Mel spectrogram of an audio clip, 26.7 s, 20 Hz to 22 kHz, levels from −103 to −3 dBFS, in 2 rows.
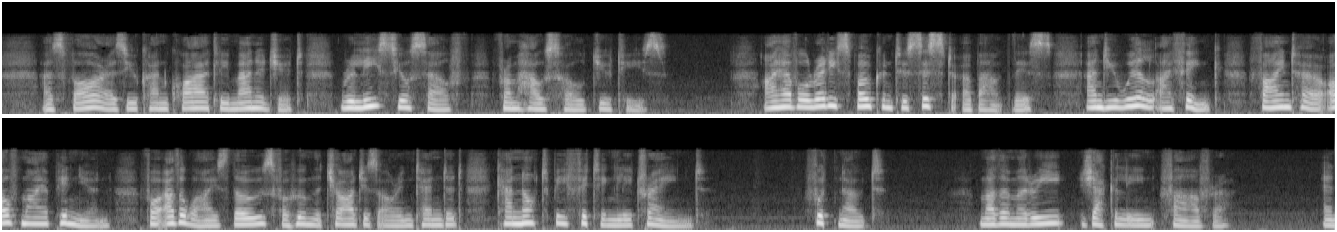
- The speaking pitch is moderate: Yes, medium, 175 Hz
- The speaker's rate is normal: No, slow, 100 wpm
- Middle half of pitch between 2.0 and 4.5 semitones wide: No, average, 5.0 semitones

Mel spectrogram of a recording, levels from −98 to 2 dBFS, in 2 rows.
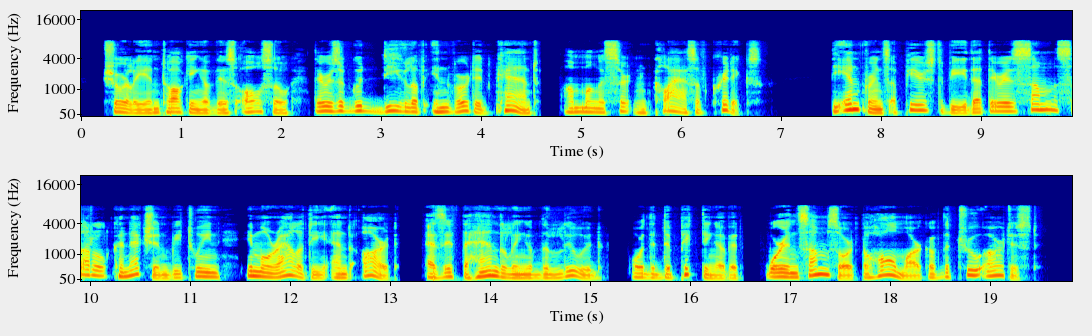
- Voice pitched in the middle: No, low, 115 Hz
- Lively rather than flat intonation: Yes, wide, 7.2 semitones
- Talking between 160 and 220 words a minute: Yes, average, 175 wpm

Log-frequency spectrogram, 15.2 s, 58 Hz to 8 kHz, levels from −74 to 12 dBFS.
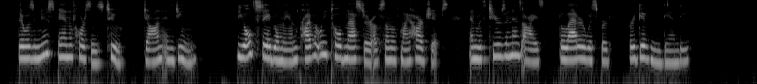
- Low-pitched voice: No, very high, 250 Hz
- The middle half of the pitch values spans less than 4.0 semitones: Yes, average, 3.1 semitones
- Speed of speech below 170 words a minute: Yes, average, 140 wpm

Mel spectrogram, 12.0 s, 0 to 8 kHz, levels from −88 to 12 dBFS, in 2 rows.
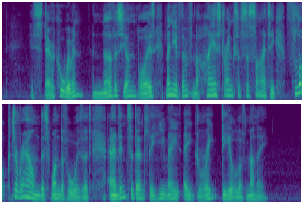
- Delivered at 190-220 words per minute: No, average, 145 wpm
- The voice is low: Yes, low, 125 Hz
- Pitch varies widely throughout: Yes, wide, 6.3 semitones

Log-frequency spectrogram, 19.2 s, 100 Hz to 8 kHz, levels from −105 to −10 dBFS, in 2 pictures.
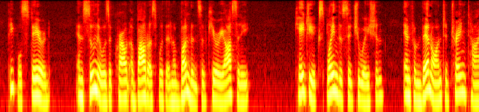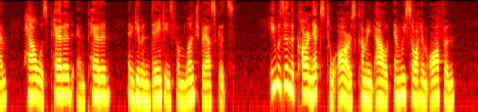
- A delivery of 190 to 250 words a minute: No, average, 165 wpm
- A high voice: No, medium, 175 Hz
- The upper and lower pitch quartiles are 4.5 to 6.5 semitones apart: No, average, 3.7 semitones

